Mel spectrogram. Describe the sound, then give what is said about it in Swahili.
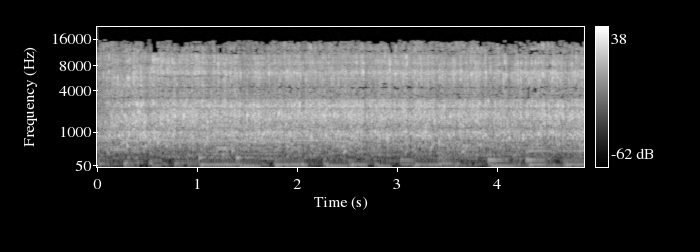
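Water at the shore of Lake Kivu in Goma's Himbi district, where residents draw water. A steady, loud wash with a splashing, trickling texture runs throughout, and no one speaks. “Hapa tuko ndani ya kata Himbi pembezoni mwa ziwa Kivu, mahali wakaaji wengi wa mji wa Goma wanachota maji baada ya kutia ndani dawa.”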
